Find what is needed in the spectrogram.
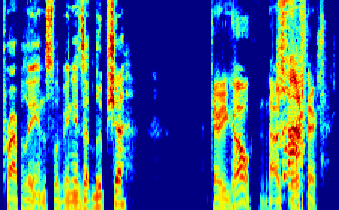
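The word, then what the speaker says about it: Ljubša: I've been buddy Mike or Michael, and I want to pronounce the last name properly in Slovenia. Is it Ljubsa?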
